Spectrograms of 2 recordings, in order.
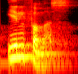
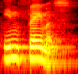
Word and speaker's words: infamous: you might just become infamous this word is the opposite of famous and it means famous for something bad but it's not pronounced in famous it's pronounced infamous all right i hope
